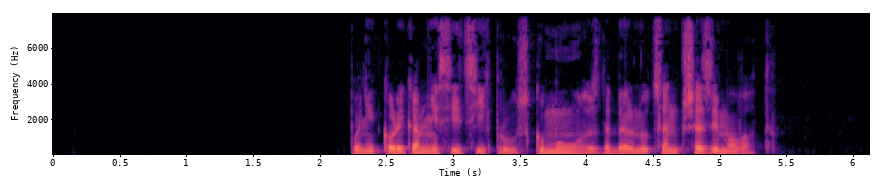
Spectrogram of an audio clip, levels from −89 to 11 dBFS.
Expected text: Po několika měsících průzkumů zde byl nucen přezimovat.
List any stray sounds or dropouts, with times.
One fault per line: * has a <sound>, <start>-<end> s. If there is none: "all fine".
all fine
